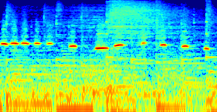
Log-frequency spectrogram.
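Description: A quick run of about a dozen short, high whistled notes, dipping in pitch around the middle, over background music with a low, steady beat.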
